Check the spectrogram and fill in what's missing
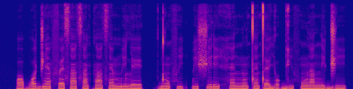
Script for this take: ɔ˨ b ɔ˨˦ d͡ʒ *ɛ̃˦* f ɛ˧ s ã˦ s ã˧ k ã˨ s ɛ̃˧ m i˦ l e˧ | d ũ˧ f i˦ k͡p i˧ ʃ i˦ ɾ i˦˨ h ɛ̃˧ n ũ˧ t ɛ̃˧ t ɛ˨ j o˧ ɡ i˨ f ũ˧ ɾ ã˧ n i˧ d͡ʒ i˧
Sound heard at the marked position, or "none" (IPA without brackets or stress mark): ɛ̃˦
